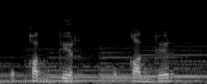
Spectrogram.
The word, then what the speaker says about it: أقدر: أقدر هذا okay always قاف أقدر هذا okay next one is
